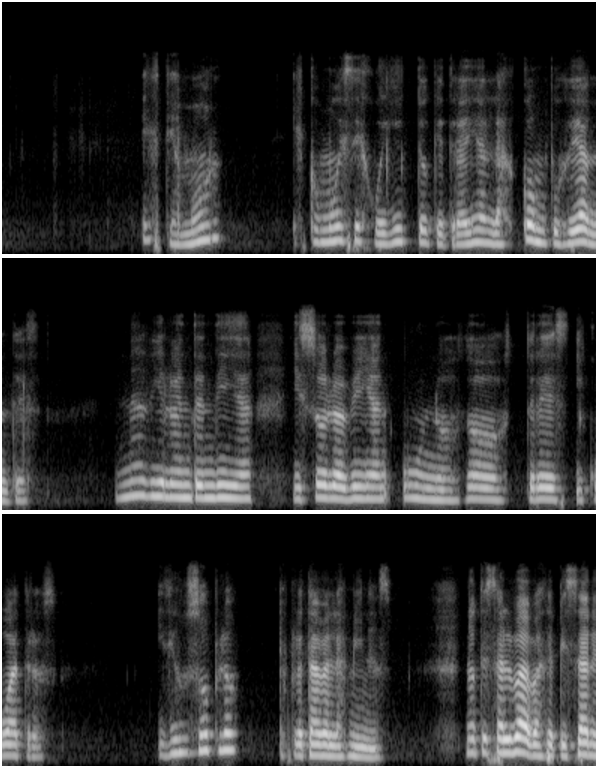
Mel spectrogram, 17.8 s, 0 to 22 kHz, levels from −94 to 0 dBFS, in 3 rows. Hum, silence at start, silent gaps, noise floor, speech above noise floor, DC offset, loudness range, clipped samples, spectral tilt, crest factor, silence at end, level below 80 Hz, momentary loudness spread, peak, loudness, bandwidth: none; 1.4 s; none; -76 dBFS; 52 dB; under 0.1%; 6 LU; under 0.1%; -6.5 dB/octave; 22 dB; 0 s; -68 dBFS; 16 LU; -4 dBFS; -25 LUFS; 9.6 kHz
